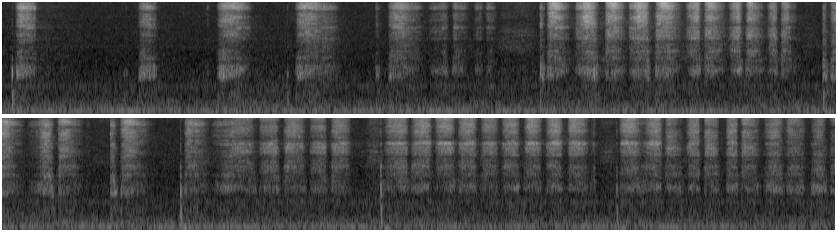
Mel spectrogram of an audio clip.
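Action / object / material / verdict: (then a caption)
scrape / plastic stylus tip on a glass tablet screen with matte plastic protector / glass, plastic / none. A plastic stylus tip draws many short line strokes of a crown drawing on an iPad glass screen fitted with a matte plastic screen protector, a flat solid surface. Quick, bright scratchy strokes rasp in bursts over a steady low hum, with a few sharper ticks where the tip lands.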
